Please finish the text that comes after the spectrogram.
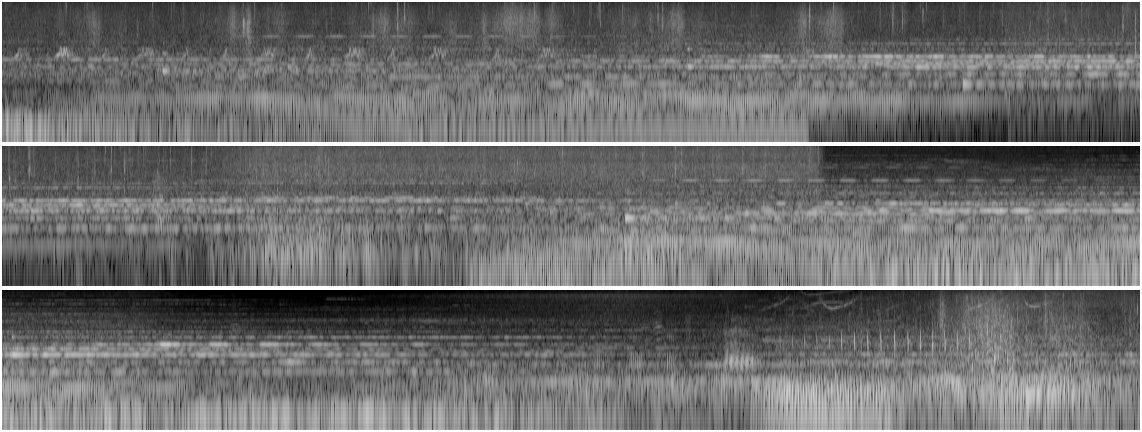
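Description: Heavy wet-season rain falls steadily in Zambia, a dense, continuous hiss of drops on surfaces that holds at an even loudness throughout, with a slight swell near the end and no voices.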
